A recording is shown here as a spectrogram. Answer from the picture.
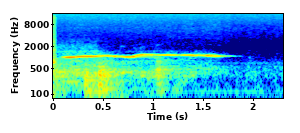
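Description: A faint single held tone, whistle-like, that wavers slightly in pitch and fades out near the end.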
